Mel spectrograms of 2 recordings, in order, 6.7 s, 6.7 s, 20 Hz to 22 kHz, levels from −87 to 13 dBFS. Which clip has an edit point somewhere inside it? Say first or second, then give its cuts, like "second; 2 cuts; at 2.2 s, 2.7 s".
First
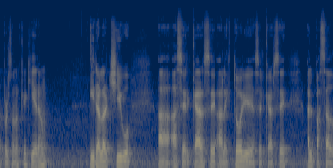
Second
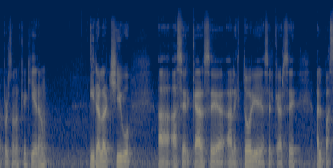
first; 1 cut; at 4.3 s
